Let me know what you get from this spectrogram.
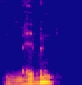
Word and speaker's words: Melbourne: So she was born in Melbourne, Australia in 1945, or I think the correct pronunciation is Melbourne, something like that.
